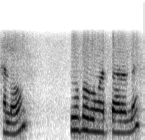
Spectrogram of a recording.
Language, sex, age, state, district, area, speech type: Malayalam, female, 18-30, Kerala, Kasaragod, rural, conversation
